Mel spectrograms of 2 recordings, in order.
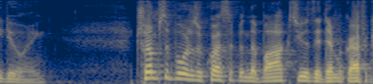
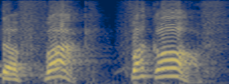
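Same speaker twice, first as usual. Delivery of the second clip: high, incredulous yell; disgusted shout; 10 semitones higher, 3 dB louder, much slower than usual. Real, not acted. Host dismissing the caller, shrill disgust. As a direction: spit it out in disbelief.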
